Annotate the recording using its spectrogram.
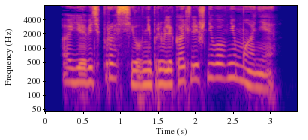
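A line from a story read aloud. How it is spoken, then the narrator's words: Displeased mutter. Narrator (Russian): недовольно проворчал себе под нос Рей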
